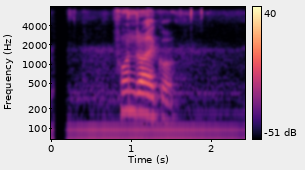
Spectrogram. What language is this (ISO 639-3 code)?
nep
